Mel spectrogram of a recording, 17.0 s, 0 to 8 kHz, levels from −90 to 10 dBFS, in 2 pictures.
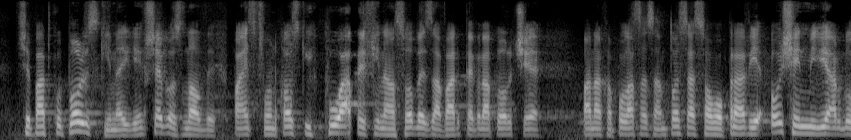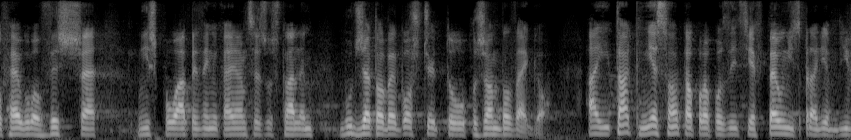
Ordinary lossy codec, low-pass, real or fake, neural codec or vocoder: none; none; fake; codec, 16 kHz, 1 kbps, X-Codec, HuBERT features, trained on balanced general audio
